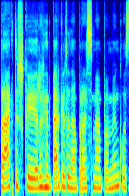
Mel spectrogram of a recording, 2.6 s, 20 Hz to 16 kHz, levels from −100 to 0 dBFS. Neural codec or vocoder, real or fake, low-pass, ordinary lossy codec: none; real; 14.4 kHz; Opus, 24 kbps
